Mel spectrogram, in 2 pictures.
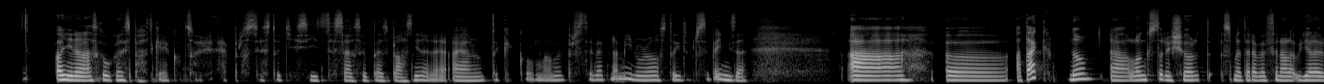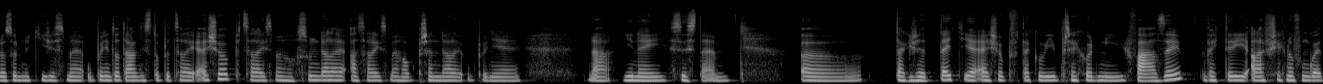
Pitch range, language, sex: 185-205 Hz, Czech, female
